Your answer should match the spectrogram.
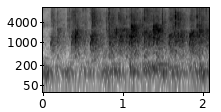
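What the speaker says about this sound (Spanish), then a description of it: "Recibamos, por favor, con un aplauso" Audience applause welcoming a speaker at an arts education congress panel, a steady wash of clapping from a crowd, moderately loud and continuous with no talk over it.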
